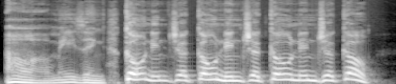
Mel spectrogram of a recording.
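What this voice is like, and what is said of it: Good sung impression. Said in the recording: “That was a good impression.”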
